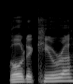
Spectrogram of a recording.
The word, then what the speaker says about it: Goddokira: And today, we got Goddokira.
